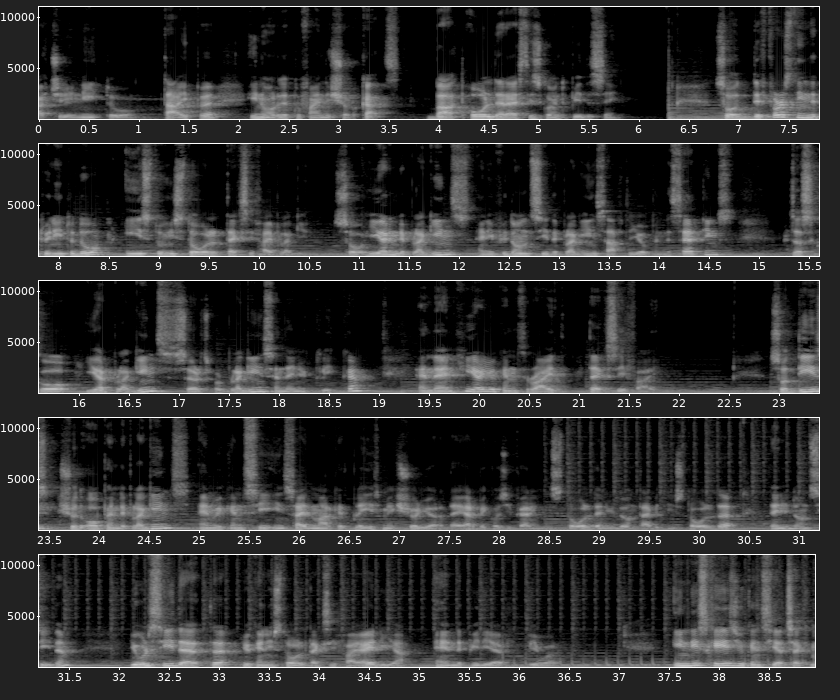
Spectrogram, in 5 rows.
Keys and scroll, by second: 14.1-15.9 typing, 20.1-22.0 typing.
